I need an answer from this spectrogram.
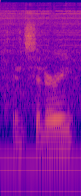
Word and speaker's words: incinerate: and anonym is energetic incinerate is next uh it's a verb the second syllable is accented is to burn to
